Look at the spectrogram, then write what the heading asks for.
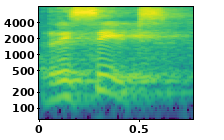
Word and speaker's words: receipts: पी इसमें जो है वो साइलेंट होता है, तो ध्यान रखना क्या बोलेंगे इसको, रिसीट्स।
